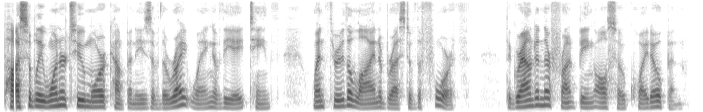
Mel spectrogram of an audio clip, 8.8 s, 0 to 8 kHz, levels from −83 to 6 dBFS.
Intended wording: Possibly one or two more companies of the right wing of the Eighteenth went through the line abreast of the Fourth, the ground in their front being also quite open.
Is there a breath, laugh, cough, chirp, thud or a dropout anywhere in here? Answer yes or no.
yes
